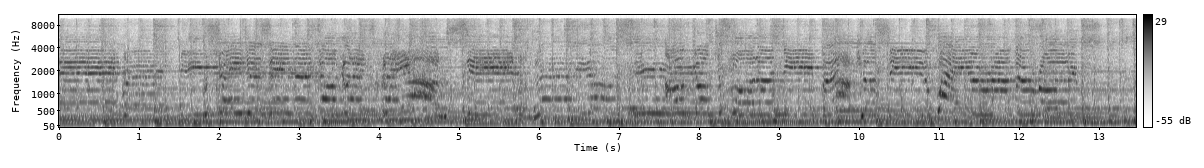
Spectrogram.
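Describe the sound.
A song from a musician's latest EP plays, with sung vocals over a dense, steady accompaniment at an even, full loudness throughout.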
